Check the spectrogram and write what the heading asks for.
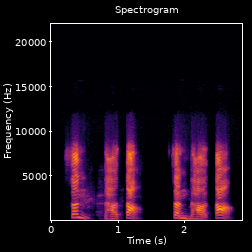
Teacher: अनुस्वार का उच्चारण आधा न, अनुनासिका से सन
